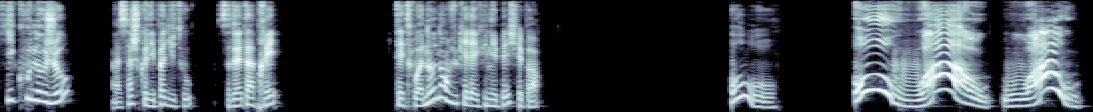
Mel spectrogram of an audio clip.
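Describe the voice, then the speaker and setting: A man streaming live as he opens trading cards, chatting casually, getting excited and answering his chat. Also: on the high side, fast talker.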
